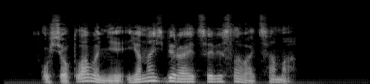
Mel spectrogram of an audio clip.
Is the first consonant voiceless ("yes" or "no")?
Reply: yes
